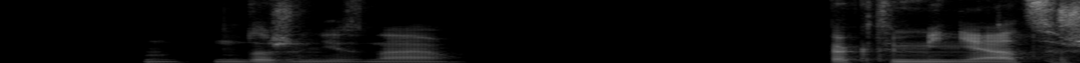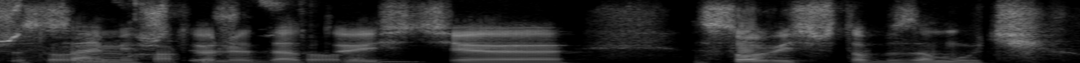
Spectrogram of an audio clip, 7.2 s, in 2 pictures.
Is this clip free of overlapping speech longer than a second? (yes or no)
no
